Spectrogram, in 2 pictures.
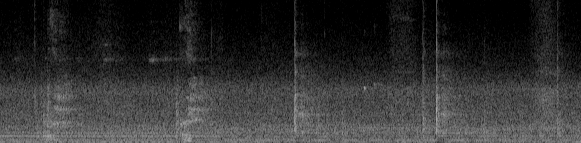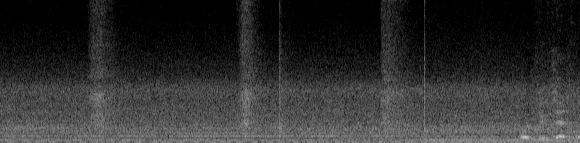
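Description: A cable pulldown machine in use: the weight stack clinks about every second and a half, one clink per rep, over a steady hum of gym air conditioning. A few short, falling voice sounds come in the first couple of seconds.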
